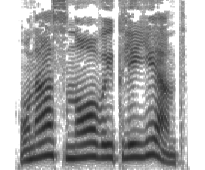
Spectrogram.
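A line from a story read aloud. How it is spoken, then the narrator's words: Solemn announcement. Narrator (Russian): торжественно объявил он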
